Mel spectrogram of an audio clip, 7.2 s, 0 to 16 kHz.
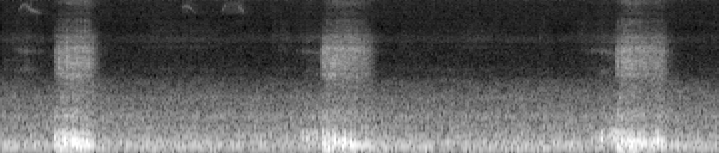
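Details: Three deep, rough snoring breaths over about seven seconds, roughly 25 a minute, from a sleeping American Staffordshire terrier (staffy) said to snore like an old man; snoring.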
